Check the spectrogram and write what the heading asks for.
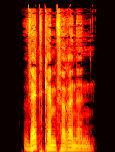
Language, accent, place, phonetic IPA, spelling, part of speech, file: German, Germany, Berlin, [ˈvɛtˌkɛmp͡fəʁɪnən], Wettkämpferinnen, noun, De-Wettkämpferinnen.ogg
- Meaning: plural of Wettkämpferin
